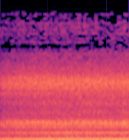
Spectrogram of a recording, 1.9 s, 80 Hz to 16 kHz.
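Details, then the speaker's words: Honda CBR600 F4i (2001 bike, 2005 engine) stunt bike, revived after sitting six years in a roofless shed, warming up: steady, even low rumble with no misses, knocks or ticks; smooth healthy idle. "H is sounds like a [ __ ] Formula 1 car that is great the lot piece lives again"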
